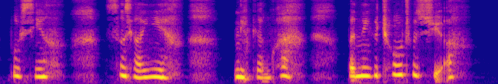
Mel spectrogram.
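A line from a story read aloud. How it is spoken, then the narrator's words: Breathless panting. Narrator (Chinese): 江小平一边被宋小艺顶得一耸一耸的，一边气喘吁吁的道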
